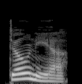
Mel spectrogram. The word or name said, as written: donia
